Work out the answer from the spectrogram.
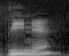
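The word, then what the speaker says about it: Diné: Ahí está, pronunciado Dine, no.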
